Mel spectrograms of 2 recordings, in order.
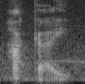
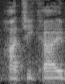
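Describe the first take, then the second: First: The 'chi' is dropped and the consonant doubled. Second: The full syllable 'chi' is said in the middle. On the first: "but also could be Hakkai" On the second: "eight could be Hachikai"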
